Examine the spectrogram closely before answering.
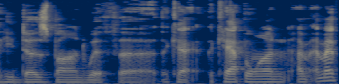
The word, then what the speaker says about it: Capuan: I believe it's pronounced Capua. Capuan. Or Capua. Capuan.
